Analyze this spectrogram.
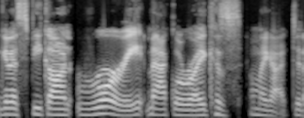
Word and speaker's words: McIlroy: And I'm going to speak on Rory McIlroy because, oh my God, did I just say his last name wrong? We might have to edit that out. Rory McIlroy?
